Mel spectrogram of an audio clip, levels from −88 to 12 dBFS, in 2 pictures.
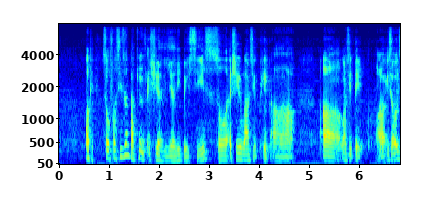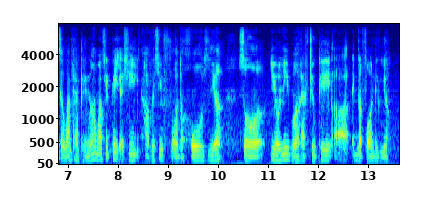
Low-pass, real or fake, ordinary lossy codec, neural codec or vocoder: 7.2 kHz; fake; none; codec, 44.1 kHz, 2.6 kbps, SNAC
